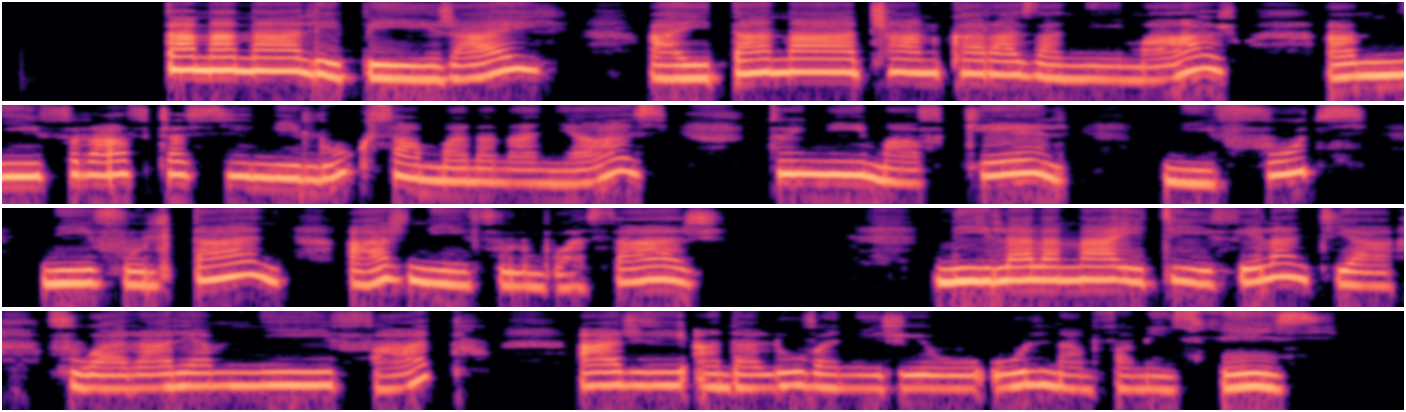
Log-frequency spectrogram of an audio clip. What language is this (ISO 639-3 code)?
mlg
